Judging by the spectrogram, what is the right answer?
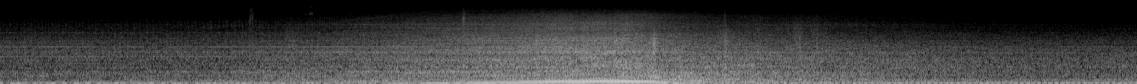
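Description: Fire service pickup truck driving past: its engine and tyre noise build up, peak about six seconds in, then fade as it pulls away.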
